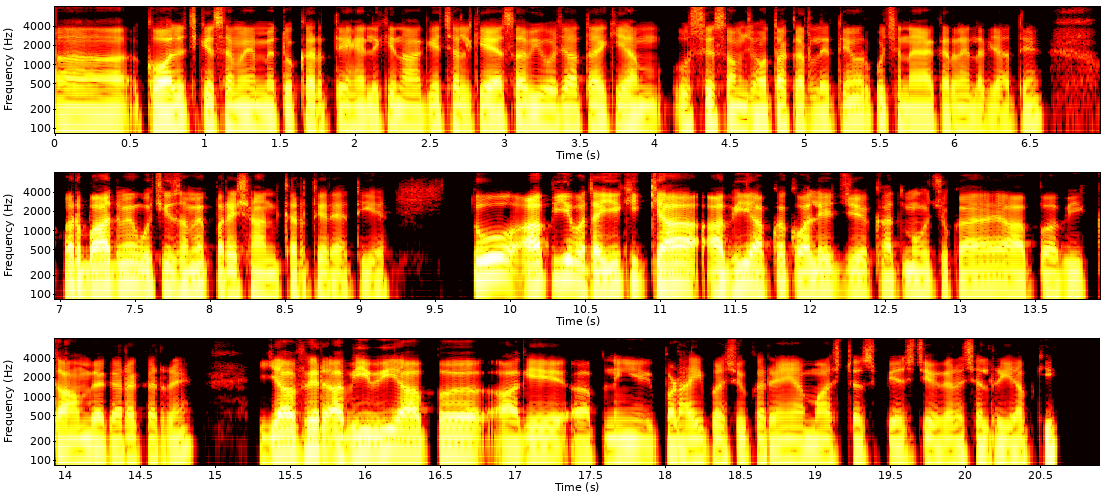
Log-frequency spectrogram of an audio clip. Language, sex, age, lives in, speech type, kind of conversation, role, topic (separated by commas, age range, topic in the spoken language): Hindi, male, 25-29, India, conversation, advice, advisor, नई हॉबी आज़माने का डर मैं कैसे कम करूँ?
